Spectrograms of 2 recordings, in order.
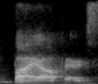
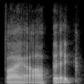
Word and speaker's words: biopic: because I think other I always want to pronounce it by optic but then I think every time I hear other people say it they say biopic and I'm like ah that just does not sound as cool like you went it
